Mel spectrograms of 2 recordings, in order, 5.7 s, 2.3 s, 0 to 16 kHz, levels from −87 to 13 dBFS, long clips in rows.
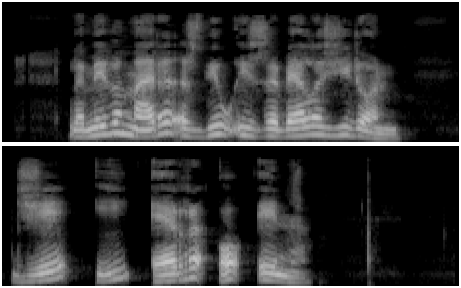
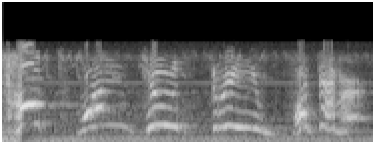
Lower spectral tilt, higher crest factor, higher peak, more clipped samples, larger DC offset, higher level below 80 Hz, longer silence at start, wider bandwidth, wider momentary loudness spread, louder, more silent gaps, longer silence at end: about the same, -4.5 dB/octave vs -4.5 dB/octave; first, 18 dB vs 10 dB; second, -4 dBFS vs 0 dBFS; second, under 0.1% vs 2%; second, under 0.1% vs 1%; second, -78 dBFS vs -32 dBFS; first, 0.4 s vs 0 s; first, 11.5 kHz vs 5.4 kHz; first, 12 LU vs 5 LU; second, -20 LUFS vs -10 LUFS; neither; first, 0.95 s vs 0 s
